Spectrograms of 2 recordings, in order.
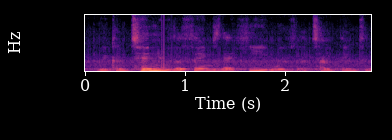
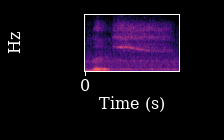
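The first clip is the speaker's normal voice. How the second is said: bass voice; 5 semitones lower, 5 dB quieter than usual. Shown as a demonstration. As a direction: say it low and soft, in a bass voice. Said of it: "there's bass in my voice".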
